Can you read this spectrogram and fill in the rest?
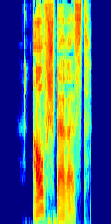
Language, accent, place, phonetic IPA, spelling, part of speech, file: German, Germany, Berlin, [ˈaʊ̯fˌʃpɛʁəst], aufsperrest, verb, De-aufsperrest.ogg
- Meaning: second-person singular dependent subjunctive I of aufsperren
